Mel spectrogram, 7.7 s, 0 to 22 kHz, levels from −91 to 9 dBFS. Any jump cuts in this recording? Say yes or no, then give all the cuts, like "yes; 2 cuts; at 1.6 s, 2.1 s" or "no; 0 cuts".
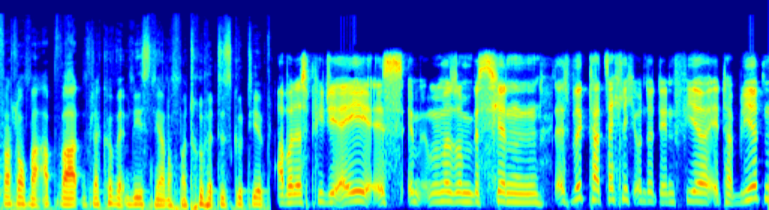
yes; 2 cuts; at 2.7 s, 5.5 s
